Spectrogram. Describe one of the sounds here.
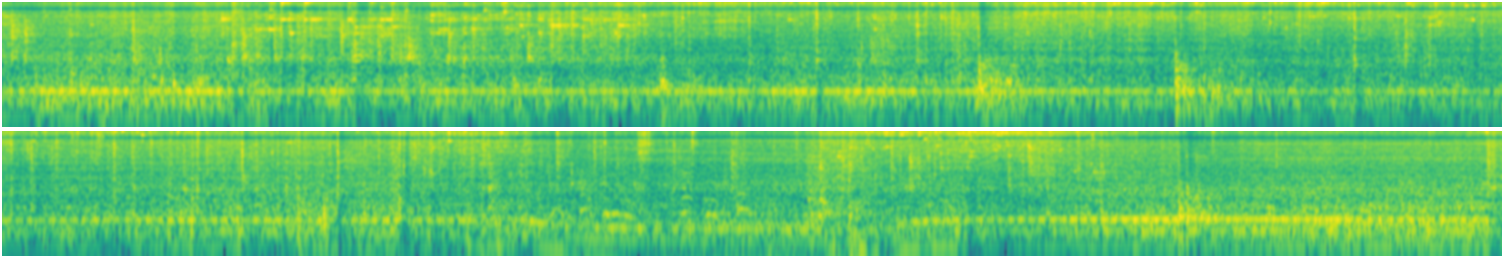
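A garbage truck engine idles with a steady low hum.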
